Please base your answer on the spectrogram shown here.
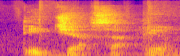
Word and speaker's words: Aditya Sahil: Aditya Sahil, yes, pronounced it right.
